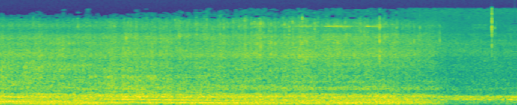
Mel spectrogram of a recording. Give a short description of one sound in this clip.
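A racing car engine roars loudly as a car speeds past.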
